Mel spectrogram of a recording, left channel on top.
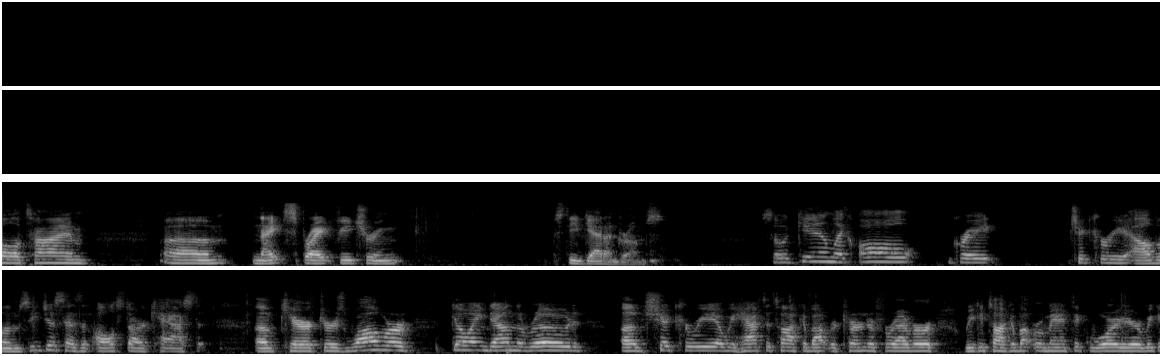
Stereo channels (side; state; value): left; silent; digital silence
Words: time, Night Sprite featuring Steve Gadd on drums. So again, like all great Chick Corea albums, he just has an all-star cast of characters. While we're going down the road of Chick Corea, we have to talk about Return to Forever. We could talk about Romantic Warrior. We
